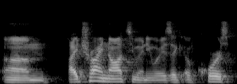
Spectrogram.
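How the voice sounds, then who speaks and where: A man's voice: fairly low pitch, a little fast, a bit bright, muffled recording. A man in his thirties, a jiu-jitsu competitor from Canada, talking casually in a podcast interview and rambling with lots of "like"s and restarts. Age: 30s. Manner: rambling, full of filler "like"s and restarts.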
